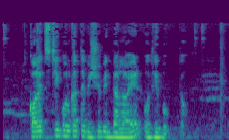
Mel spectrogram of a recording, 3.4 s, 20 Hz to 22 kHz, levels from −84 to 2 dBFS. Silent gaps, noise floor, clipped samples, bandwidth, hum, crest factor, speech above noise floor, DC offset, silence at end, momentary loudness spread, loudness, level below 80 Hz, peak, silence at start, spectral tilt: none; -47 dBFS; under 0.1%; 11.5 kHz; none; 16 dB; 24 dB; under 0.1%; 0.1 s; 11 LU; -24 LUFS; -56 dBFS; -8 dBFS; 0.05 s; -5 dB/octave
